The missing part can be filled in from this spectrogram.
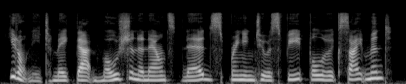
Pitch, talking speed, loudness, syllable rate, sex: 205 Hz, 235 wpm, -20 LUFS, 6.2 syllables/s, female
